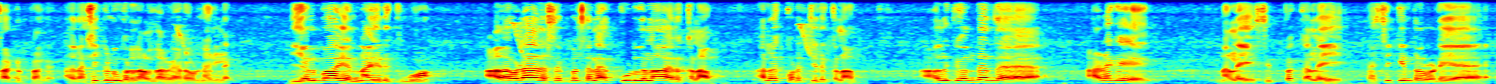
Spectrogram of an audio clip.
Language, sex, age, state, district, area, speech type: Tamil, male, 60+, Tamil Nadu, Cuddalore, rural, spontaneous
